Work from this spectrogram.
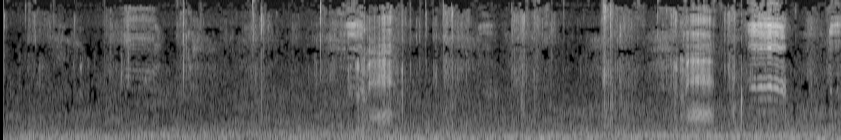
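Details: Young lamb giving short, quavering bleats, three of them spaced through the second half, heard over a constant loud low rumble that resembles wind or handling noise.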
